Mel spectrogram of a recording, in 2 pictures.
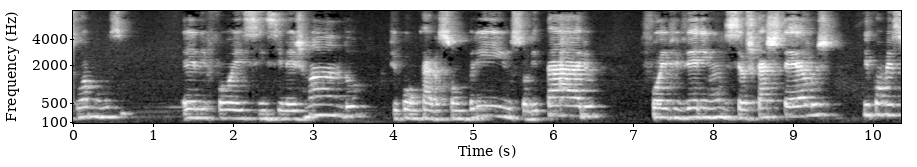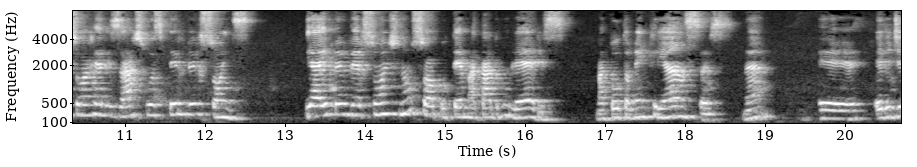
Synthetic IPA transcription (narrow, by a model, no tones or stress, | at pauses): suɐmuzikɐ | elɪfojsɪĩsimeʒmɐ̃nd̪ʊ | fikowũkaɾɐsõbɾiʊsolit̪aɾjʊ | fojviveɾẽj̃ũd̪ʊsewskaʃt̪ɛlʊs | ɪkõmesowɐɦealizaɾsuɐspeɾveɾsõj̃s | ɪaipeɾveɾsõj̃znɐ̃w̃sɔpʊɾt̪eɾmat̪ad̪ʊmuʎɛɾɪs | mat̪owt̪ɐ̃mbẽj̃kɾiɐ̃sɐs | nɛ | ɛelɪd͡ʒi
